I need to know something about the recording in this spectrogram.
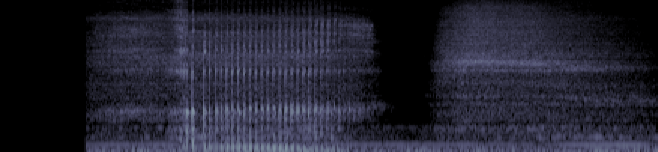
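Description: A person snoring: two long, noisy breaths, the first louder and with a sharp click near its start, over a steady low hum.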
